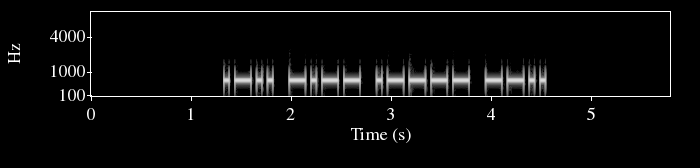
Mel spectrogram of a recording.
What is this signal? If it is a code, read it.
Morse code, heard as a keyed tone, about 22 wpm, 700 Hz. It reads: LY1Z
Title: DXCC-100 Call Signs - 4 Characters - Repeated 2x - 22wpm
